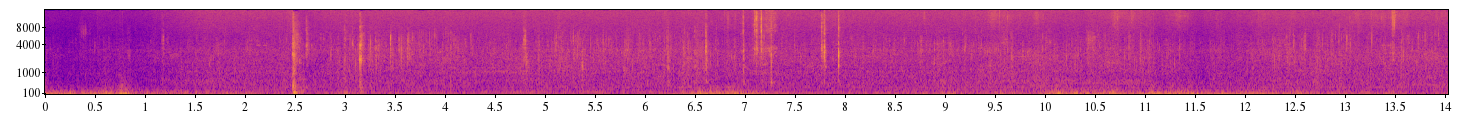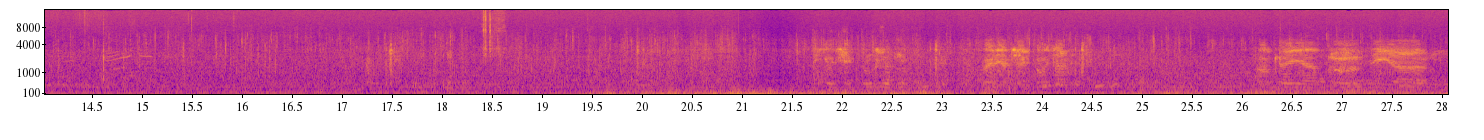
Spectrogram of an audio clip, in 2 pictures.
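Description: Wind buffeting the microphone outdoors: a low rumble that swells and fades in gusts, with a few faint clicks. Faint voices come in near the end.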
